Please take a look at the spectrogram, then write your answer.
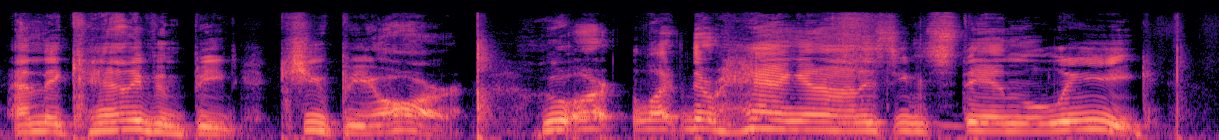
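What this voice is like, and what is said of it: Put-on American accent. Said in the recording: “What's the American accent about? ... I was just doing an American accent.”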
